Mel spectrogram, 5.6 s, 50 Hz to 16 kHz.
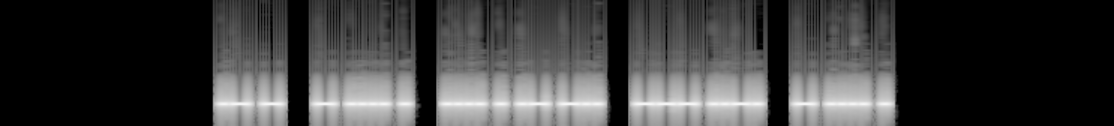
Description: Morse code, heard as a keyed tone, about 44 wpm, 700 Hz. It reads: AT THE HEAD OF THE
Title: Sets of 5 Words 45wpm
